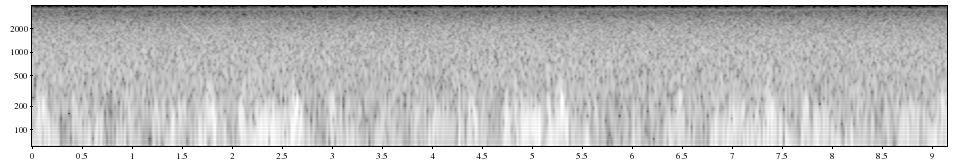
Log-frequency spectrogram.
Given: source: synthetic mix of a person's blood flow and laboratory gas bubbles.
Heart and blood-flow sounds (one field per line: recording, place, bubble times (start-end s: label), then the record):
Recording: Doppler ultrasound of blood flow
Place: precordium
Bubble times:
no bubbles
From the record:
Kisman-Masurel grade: 000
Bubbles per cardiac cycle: 0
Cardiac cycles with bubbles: 0%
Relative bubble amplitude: no bubbles discernible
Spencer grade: 0 (complete lack of bubble signals)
